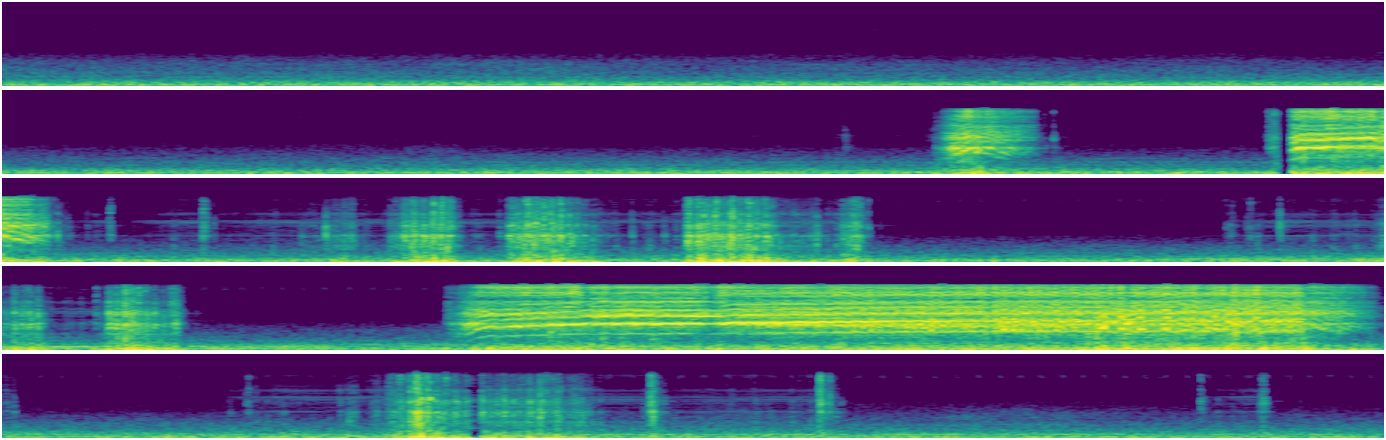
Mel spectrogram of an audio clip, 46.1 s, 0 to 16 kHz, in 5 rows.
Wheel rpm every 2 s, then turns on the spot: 0, 0, 0, 0, 0, 0, 0, 0, 10, 30, 10, 20, 10, 0, 10, 90, 160, 160, 60, 0, 0, 0, 0.
18-24 36-38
